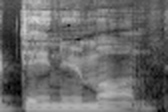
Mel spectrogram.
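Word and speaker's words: dénouement: There's the choral intro, the solo soliloquy, the totally wild cosmic chorus, the hard rock climax anguish section, and the tragic denouement, or denouement, if you want to pronounce it the proper French way.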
